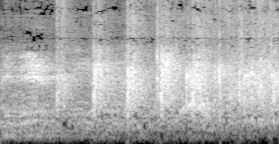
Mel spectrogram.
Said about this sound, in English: Now you're clapping, but I'm confused because it's kind of like stand on your right foot, stand on your left foot.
